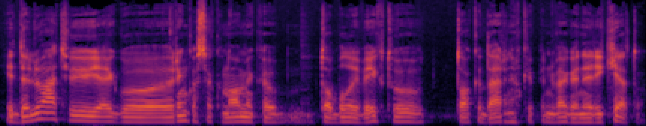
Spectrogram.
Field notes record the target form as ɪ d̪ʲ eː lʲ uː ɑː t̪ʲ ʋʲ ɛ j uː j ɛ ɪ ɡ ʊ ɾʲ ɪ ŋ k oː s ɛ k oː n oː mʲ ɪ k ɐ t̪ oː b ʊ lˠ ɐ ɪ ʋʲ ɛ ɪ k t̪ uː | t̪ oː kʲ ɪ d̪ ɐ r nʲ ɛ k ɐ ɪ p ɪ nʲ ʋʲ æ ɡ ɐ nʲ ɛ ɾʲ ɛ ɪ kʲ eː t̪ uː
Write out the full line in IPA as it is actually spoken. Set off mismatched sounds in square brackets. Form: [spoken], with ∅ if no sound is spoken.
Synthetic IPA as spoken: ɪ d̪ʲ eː lʲ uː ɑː t̪ʲ ʋʲ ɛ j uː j ɛ ɪ ɡ ʊ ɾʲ ɪ ŋ k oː s ɛ k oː n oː mʲ ɪ k ɐ t̪ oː b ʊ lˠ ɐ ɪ ʋʲ ɛ ɪ k t̪ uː | t̪ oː kʲ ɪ d̪ ɐ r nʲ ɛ k ɐ ɪ p ɪ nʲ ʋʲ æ ɡ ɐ nʲ ɛ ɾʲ ɛ ɪ kʲ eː t̪ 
